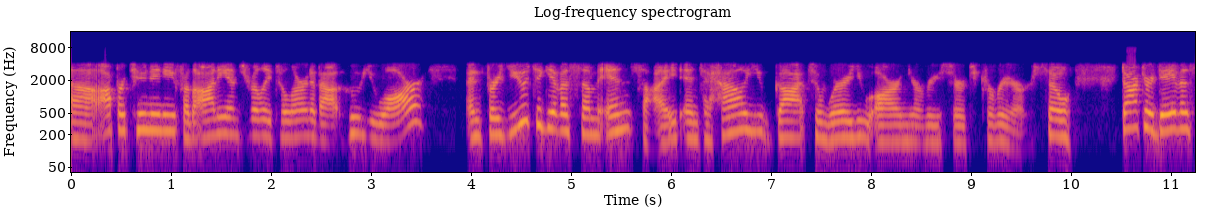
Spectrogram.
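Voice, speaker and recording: A woman's voice: medium pitch, no room sound. A woman neurologist moderating a panel interview, friendly and encouraging, with some fillers. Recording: tinny phone-like line, dry.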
